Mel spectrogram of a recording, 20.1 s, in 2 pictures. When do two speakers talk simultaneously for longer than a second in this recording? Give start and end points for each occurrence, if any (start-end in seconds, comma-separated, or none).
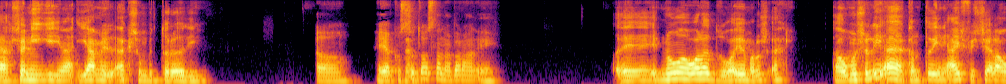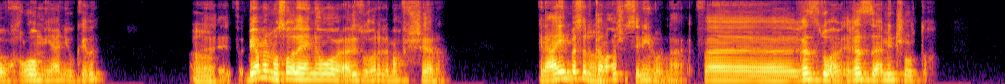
none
